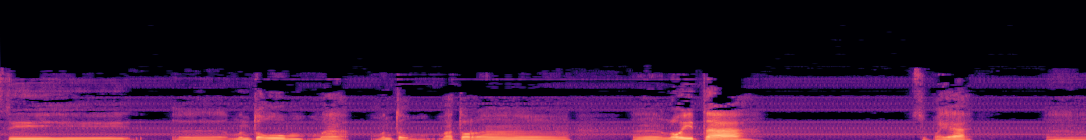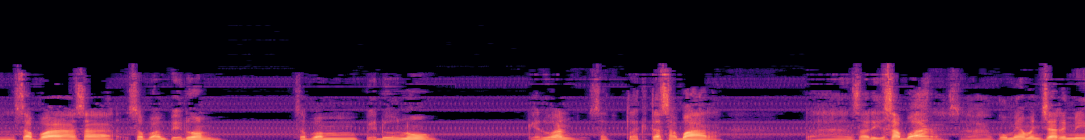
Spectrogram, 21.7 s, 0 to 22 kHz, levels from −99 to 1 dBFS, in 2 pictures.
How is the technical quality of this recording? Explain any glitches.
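The recording has two technical faults that persist throughout the speech.

Timecode bleed runs under the entire clip. Linear timecode from an adjacent track or cable has leaked in, and its square wave flips between tones around 1 and 2 kHz at a rate that suggests 24 frames per second. It sits roughly 25 dB below the speech as a steady chirping warble. On a spectrogram it appears as continuous horizontal bands at those two frequencies.

The speech also carries layered compression artefacts, with swirly, smeared high end and a hard ceiling at 12 kHz, above which nothing remains. The likely cause is transcoding between lossy codecs: the sound points to a low-bitrate MP3 and HE-AAC stage before a final WMA encode, each codec adding its own artefacts on top of the previous ones. A spectrogram shows a flat cut-off at 12 kHz and blotchy, speckled upper bands.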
